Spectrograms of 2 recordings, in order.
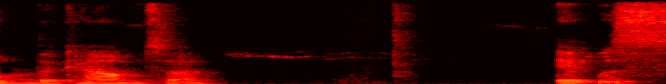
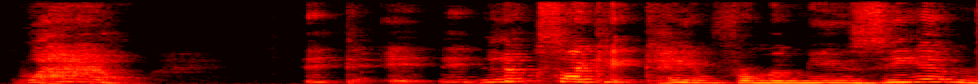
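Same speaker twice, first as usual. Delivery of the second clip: high-pitched, stammering wonder; amazed; 11 semitones higher than usual. A narrator's reading. Boy seeing the ancient package, amazed. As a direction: gasp it out in boyish awe.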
